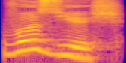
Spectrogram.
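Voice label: "вӧзйысь", Komi, female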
